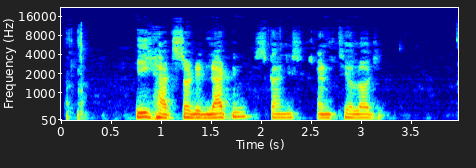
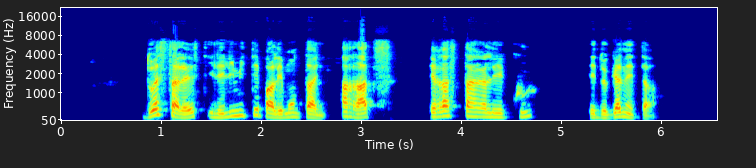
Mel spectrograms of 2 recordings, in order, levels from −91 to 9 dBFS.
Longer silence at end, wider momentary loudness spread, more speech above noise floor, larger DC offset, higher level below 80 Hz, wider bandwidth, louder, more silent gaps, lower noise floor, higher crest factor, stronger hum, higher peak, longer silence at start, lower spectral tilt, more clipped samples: about the same, 0.75 s vs 0.65 s; second, 11 LU vs 15 LU; second, 51 dB vs over 70 dB; neither; first, -42 dBFS vs -68 dBFS; second, 10.5 kHz vs 12.5 kHz; first, -16 LUFS vs -20 LUFS; second, none vs 3.63-3.67 s, 4.84-5.27 s; second, -67 dBFS vs under -90 dBFS; second, 16 dB vs 22 dB; neither; about the same, -2 dBFS vs 0 dBFS; second, 0.05 s vs 0.85 s; first, -6.5 dB/octave vs -4.5 dB/octave; neither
